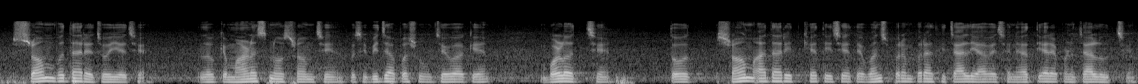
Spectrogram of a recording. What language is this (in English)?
Gujarati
